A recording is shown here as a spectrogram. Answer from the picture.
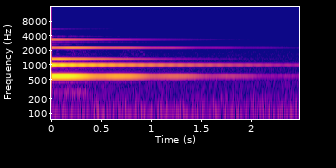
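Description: A single struck bell-like chime, a sound effect on the question title card, ringing with several clear tones and fading steadily away.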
